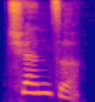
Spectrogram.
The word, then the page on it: 圈子: quān zi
